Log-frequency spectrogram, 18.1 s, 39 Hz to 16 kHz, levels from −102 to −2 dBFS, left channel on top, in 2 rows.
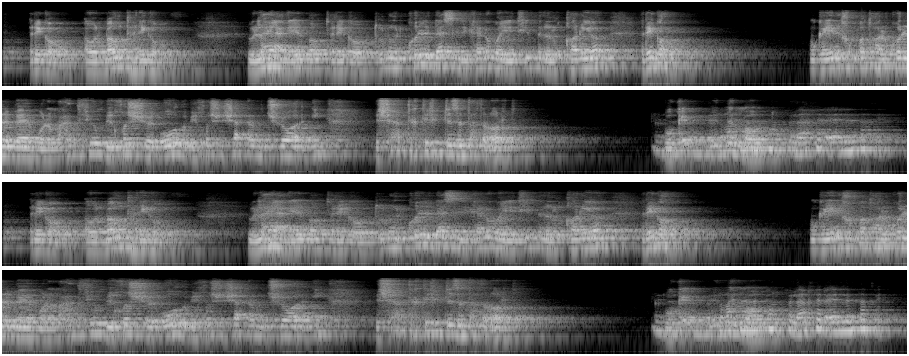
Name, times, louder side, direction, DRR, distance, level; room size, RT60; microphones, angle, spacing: voice 1, 0.3-1.6 2.0-2.2 2.5-6.7 8.1-14.1 15.7-16.7, left 3 dB, 65° left, 4 dB, 0.5 m, -30 dB
voice 2, 8.6-9.0 15.5-17.8, right 2 dB, 40° right, 3 dB, 0.3 m, -34 dB
4.3 x 4.0 x 3.0 m, 1.2 s
head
